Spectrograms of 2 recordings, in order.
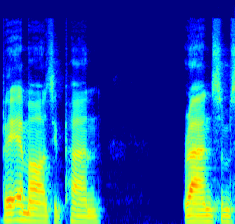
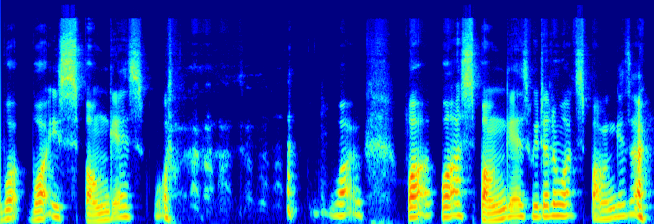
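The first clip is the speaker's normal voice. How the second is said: mocking teen nieces; 9 semitones higher than usual. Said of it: "And they were going".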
